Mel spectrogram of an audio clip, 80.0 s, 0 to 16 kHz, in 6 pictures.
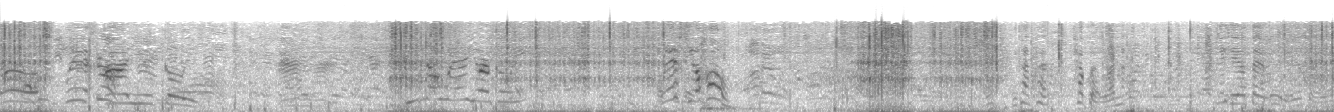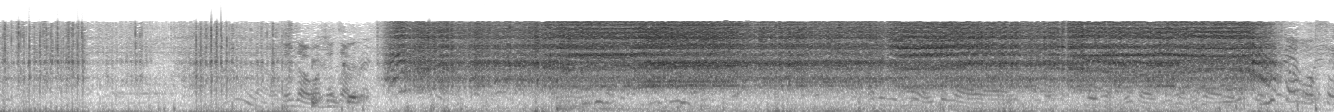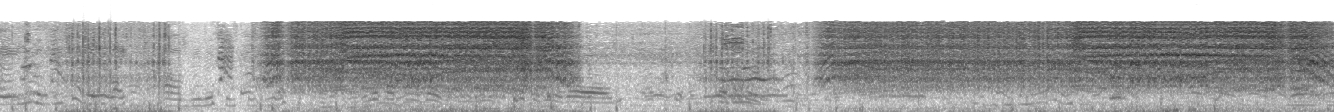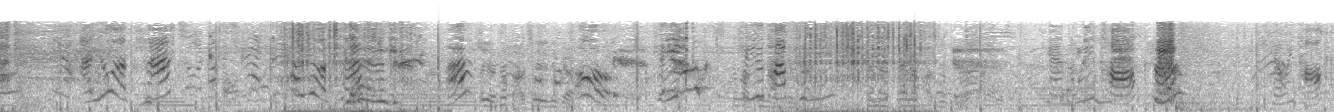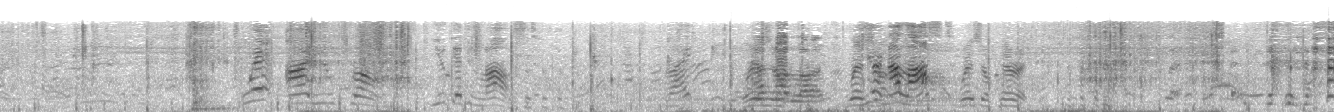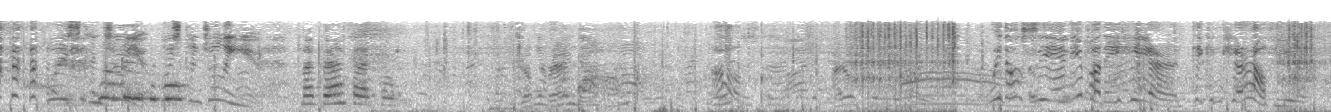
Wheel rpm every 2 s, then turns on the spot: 10, 0, 20, 10, 20, 0, 10, 20, 50, 220, 230, 230, 200, 30, 40, 190, 40, 80, 190, 190, 20, 10, 0, 0, 10, 0, 0, 0, 20, 0, 0, 0, 20, 0, 0, 0, 0, 10, 0, 10.
4-10 12-16 26-28 32-34 40-44 48-50 56-58 64-66 74-76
